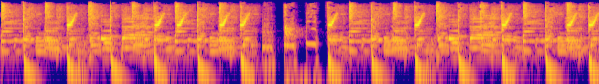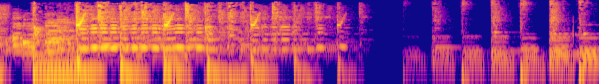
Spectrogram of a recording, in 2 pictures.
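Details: Upbeat electronic dance music with a steady beat and bright synth chords, a brief drop near the end, and no animal voice.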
